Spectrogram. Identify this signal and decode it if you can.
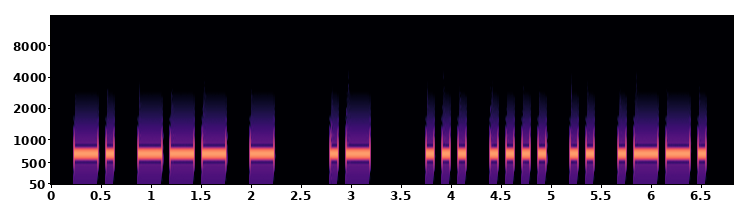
Morse code, heard as a keyed tone, about 15 wpm, 700 Hz. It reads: NOT A SHIP
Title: Sentences from Top 1000 Words - Review Part 2 - 15wpm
